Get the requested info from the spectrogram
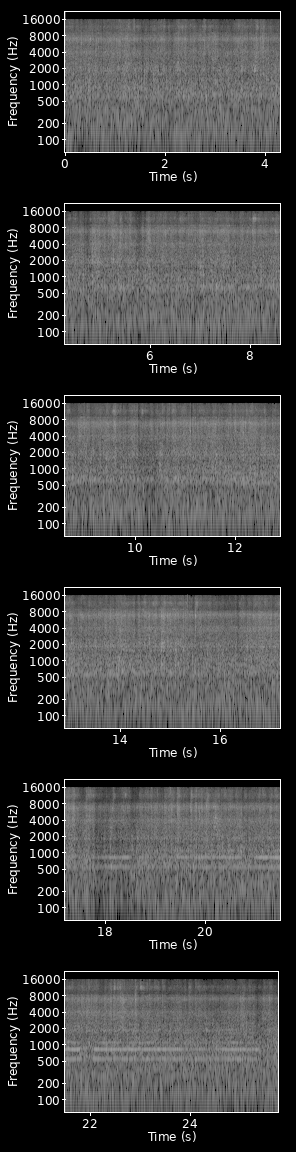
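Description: Passenger express train running on the track: a steady, loud rumble of the coaches and wheels. From about twelve seconds in a steady tone sounds, joined after about eighteen seconds by higher tones that hold, with short breaks, until near the end.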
